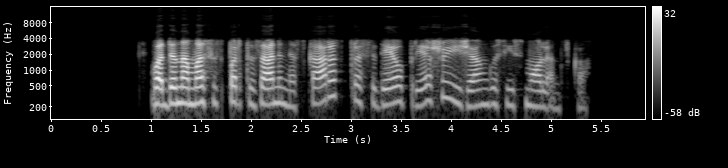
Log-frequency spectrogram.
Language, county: Lithuanian, Marijampolė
